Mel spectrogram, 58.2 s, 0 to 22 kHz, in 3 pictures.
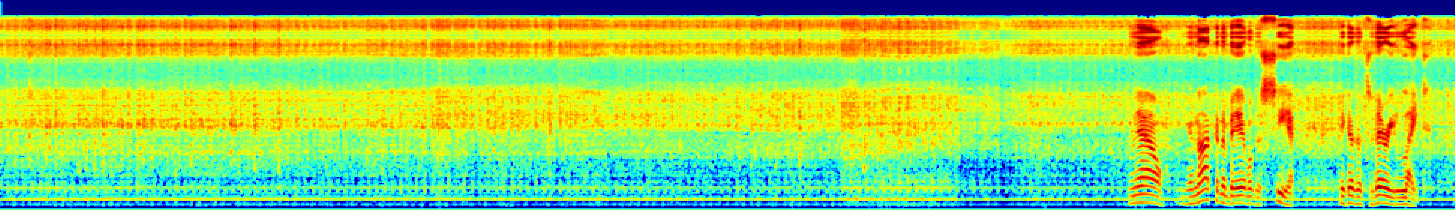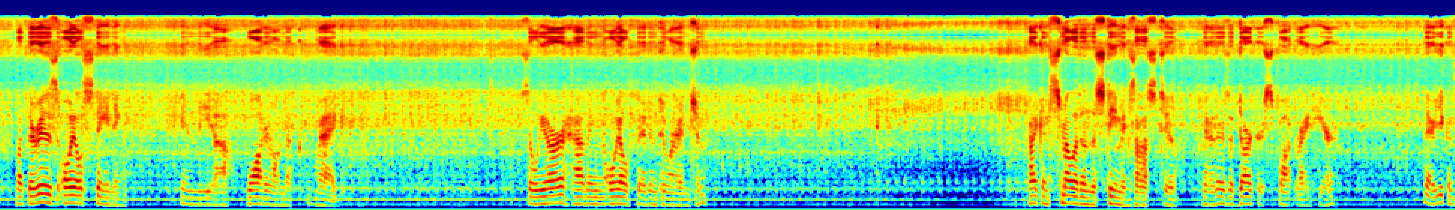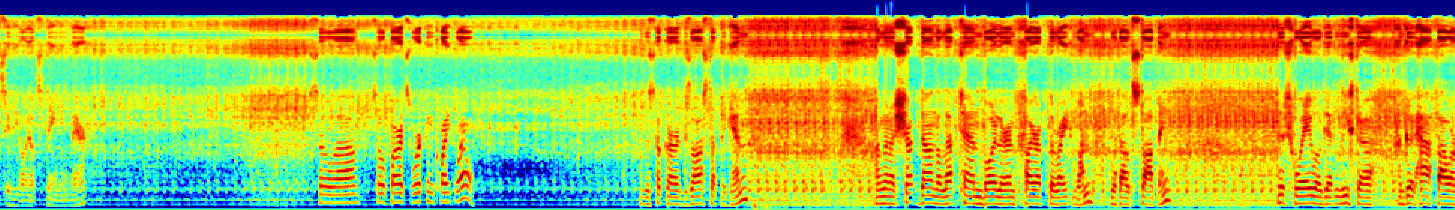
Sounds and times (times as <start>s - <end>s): Engine: 0.0s - 58.2s
Sewing machine: 0.0s - 58.2s
Speech: 15.0s - 21.1s, 21.8s - 24.0s, 26.4s - 28.8s, 33.1s - 37.2s, 38.4s - 40.0s, 42.9s - 45.2s, 47.3s - 48.9s, 50.4s - 54.4s, 55.8s - 58.2s.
